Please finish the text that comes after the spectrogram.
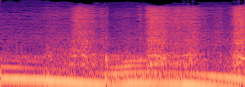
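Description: A Toyota GTS engine revs and drones steadily at close range with a low, sustained tone whose pitch slowly falls, broken by a brief shift or clunk partway through.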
